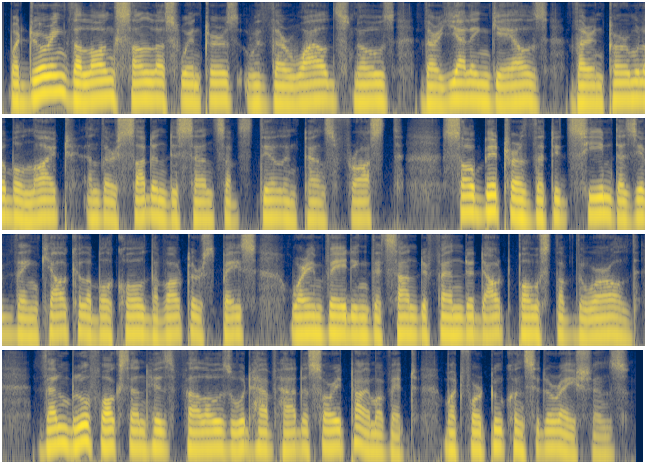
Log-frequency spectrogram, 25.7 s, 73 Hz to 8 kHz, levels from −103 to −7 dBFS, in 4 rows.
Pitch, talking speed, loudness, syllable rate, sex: 125 Hz, 145 wpm, -18 LUFS, 4.1 syllables/s, male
